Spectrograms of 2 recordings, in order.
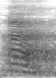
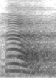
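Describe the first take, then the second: First: The vowel is breathy, with air escaping. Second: The same.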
